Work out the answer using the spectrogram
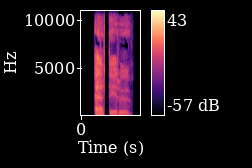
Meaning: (verb) present participle of eltér; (adjective) different
- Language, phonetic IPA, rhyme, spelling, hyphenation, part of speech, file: Hungarian, [ˈɛlteːrøː], -røː, eltérő, el‧té‧rő, verb / adjective, Hu-eltérő.ogg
